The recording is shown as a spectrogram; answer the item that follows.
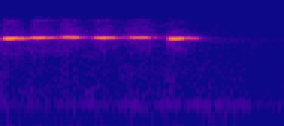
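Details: Young lesser green leafbird in vigorous song, holding a steady, pure whistled tone broken into about six pulses over one second before stopping abruptly.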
